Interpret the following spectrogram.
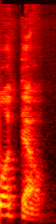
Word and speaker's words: hotel: porque por exemplo um hotel a Hotel porque o hotel nesse caso o h do hotel ele é pronunciado tá então ele tem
